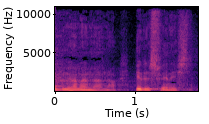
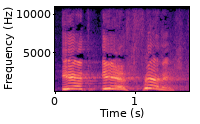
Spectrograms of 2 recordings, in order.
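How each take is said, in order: First: Low, soft self-reminder; quiet declaration. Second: Slow, high, booming proclamation; loud declaration. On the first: Answering the comparison game, quiet low declaration. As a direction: say it softly to steady yourself. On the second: Preacher answering hostile circumstances, loud slow declaration. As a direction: shout each word slowly in defiance. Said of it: "we need to speak it out loud". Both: Shown as a demonstration.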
